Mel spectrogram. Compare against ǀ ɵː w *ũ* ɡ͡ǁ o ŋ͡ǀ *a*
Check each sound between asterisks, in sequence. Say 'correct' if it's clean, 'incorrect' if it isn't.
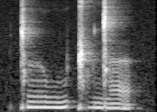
incorrect: u, incorrect: ɐ

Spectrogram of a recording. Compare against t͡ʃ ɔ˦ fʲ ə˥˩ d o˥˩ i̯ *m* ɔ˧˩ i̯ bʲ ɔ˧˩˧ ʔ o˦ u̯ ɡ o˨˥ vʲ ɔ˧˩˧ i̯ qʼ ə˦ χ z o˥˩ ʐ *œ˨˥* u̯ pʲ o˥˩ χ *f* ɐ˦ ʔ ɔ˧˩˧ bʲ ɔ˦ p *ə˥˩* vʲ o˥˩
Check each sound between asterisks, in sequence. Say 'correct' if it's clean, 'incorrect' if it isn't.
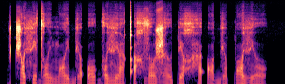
correct, incorrect: ə˨˥, incorrect: h, incorrect: ɔ˥˩

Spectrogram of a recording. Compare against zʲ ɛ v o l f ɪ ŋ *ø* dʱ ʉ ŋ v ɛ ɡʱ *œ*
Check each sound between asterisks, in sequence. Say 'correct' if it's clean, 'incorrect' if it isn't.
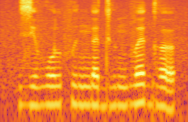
incorrect: ɛ, correct

